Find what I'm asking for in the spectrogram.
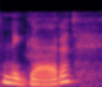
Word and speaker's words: Niger: je správná výslovnost s přízvukem na první slabice Niger.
